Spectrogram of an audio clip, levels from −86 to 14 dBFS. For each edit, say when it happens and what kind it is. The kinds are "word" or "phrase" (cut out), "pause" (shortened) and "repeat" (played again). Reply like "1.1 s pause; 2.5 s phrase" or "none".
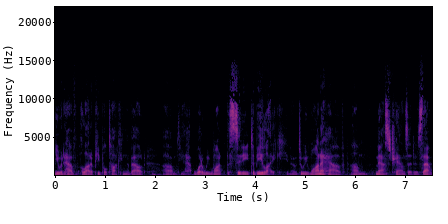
3.4 s pause; 5.9 s pause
